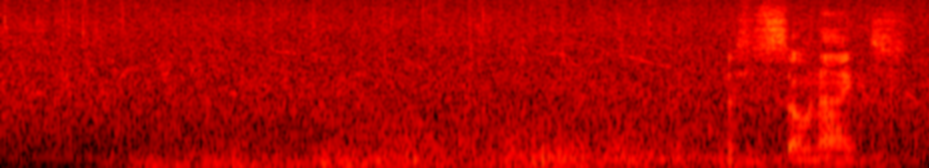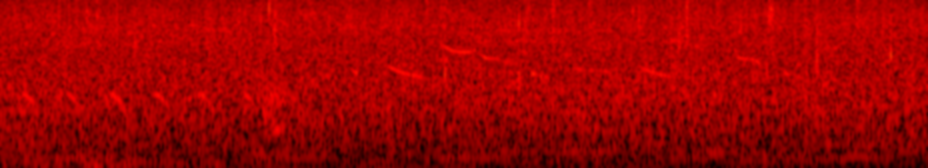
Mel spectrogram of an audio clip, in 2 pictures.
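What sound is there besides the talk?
rain and thunder in a video game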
